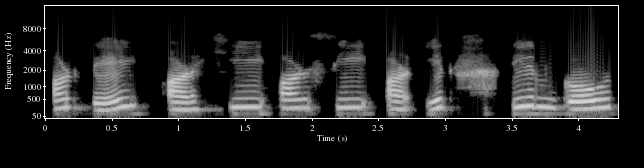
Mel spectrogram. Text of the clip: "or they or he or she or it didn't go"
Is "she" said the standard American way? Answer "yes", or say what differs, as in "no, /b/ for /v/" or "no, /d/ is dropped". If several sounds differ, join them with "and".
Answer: no, /s/ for /ʃ/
